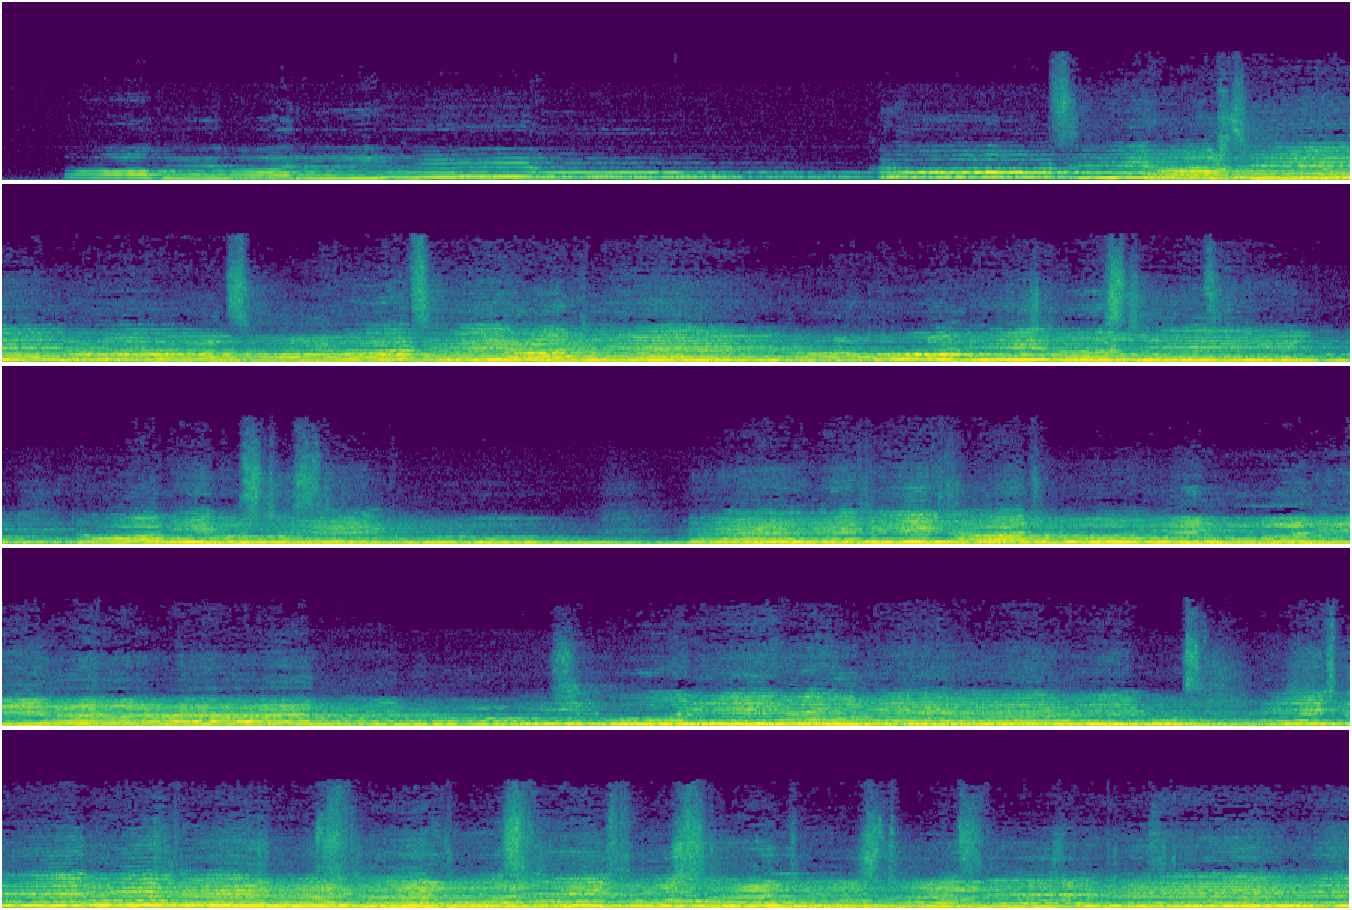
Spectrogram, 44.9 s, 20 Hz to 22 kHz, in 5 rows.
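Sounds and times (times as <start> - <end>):
singers singing a hymn: 5.8 - 44.9.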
